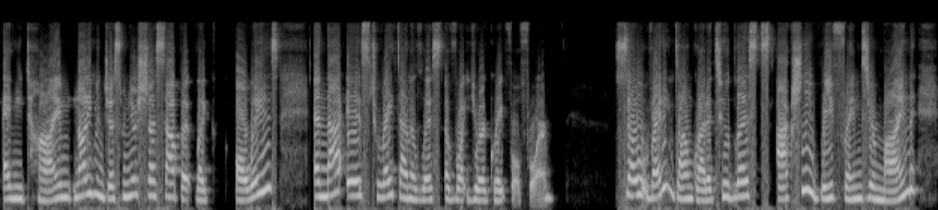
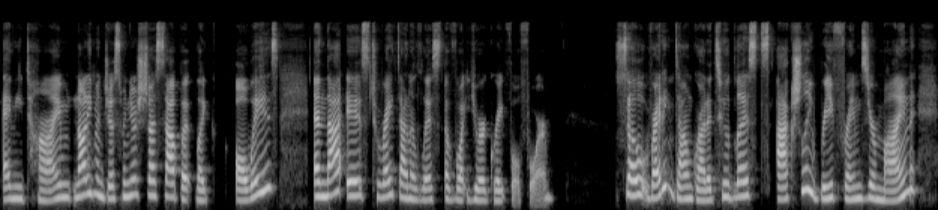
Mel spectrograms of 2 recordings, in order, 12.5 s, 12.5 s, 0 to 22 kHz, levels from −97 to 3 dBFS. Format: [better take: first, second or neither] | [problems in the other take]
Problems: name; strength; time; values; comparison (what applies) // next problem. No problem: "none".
second | distortion; heavy; 7 dB below the speech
